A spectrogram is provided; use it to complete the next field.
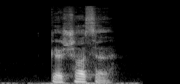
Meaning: nominative/accusative/genitive plural of Geschoss
- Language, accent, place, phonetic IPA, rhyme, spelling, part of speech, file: German, Germany, Berlin, [ɡəˈʃɔsə], -ɔsə, Geschosse, noun, De-Geschosse.ogg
